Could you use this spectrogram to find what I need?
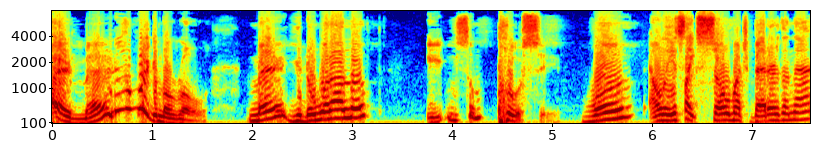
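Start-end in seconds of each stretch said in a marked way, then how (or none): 0.0-5.8 put-on swooping character voice. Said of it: "to do that voice ... It's just basically like".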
